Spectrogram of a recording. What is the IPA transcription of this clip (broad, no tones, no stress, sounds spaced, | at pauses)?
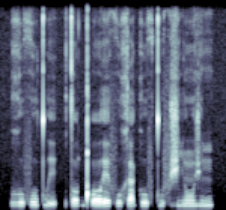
ɣ o f o tʷ e | t ɔ ǃʼ ɔ ɾ ɛ f o x ɾ a k o f tʷ ɛ f ʒ i ɾ õ ʒ ĩ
